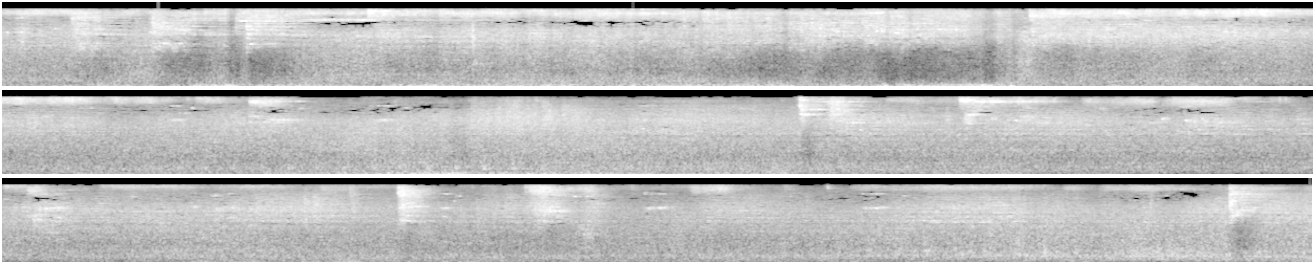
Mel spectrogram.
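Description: Double-stack intermodal freight train's loaded well cars rolling past, a loud steady rumble and rattle of steel wheels on rail with scattered sharp clicks.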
